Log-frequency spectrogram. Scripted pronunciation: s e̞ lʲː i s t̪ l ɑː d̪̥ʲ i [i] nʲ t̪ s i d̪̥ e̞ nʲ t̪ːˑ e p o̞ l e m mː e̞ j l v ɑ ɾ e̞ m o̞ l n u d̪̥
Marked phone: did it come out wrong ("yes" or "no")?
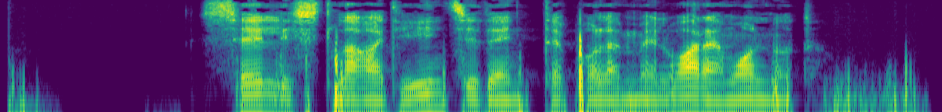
no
